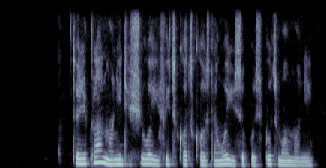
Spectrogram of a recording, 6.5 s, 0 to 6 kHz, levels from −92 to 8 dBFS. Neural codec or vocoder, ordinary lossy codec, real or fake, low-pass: none; none; real; 5.4 kHz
